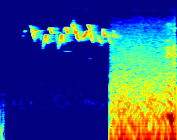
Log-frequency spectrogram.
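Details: Lazuli Bunting in riparian tamarisk along the Colorado River near Moab, Utah, recorded from a paddleboard, singing a quick, high, jumbled run of sweet paired notes for just over a second, then cut off by wind and water noise.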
